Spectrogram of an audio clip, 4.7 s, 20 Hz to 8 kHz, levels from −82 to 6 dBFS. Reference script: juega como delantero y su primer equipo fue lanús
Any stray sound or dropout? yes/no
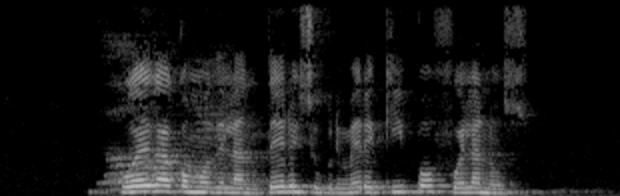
no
